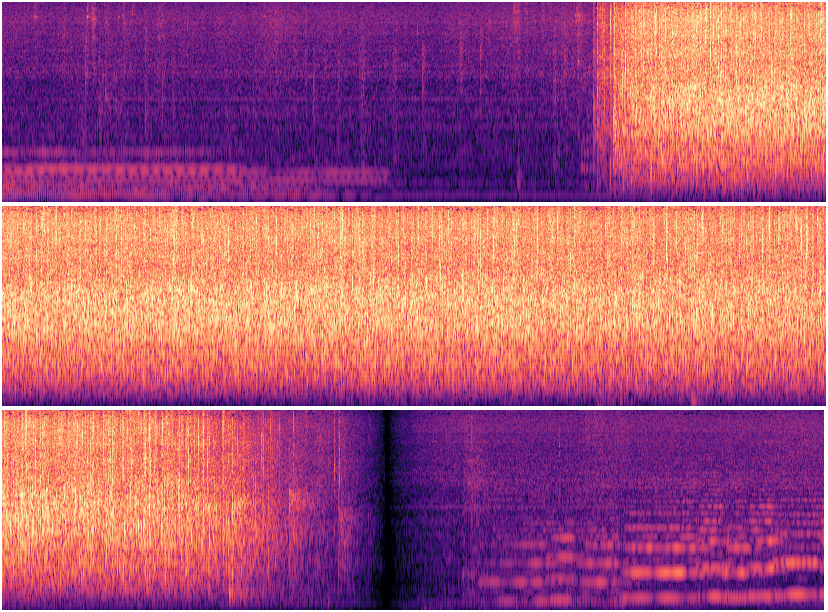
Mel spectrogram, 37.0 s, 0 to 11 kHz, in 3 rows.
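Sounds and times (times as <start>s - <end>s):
audience applauding: 8.7s - 30.4s.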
